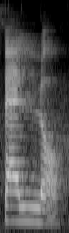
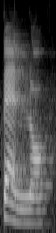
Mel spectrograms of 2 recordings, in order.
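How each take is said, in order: Both takes have the same delivery.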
